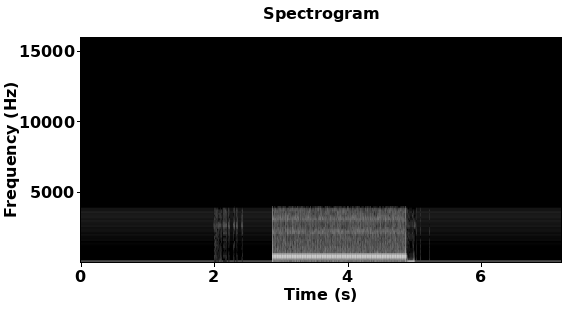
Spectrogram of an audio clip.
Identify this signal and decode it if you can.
Ringback tone (North America), 440 + 480 Hz.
